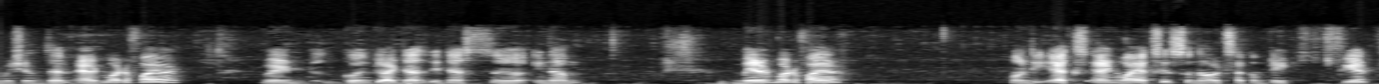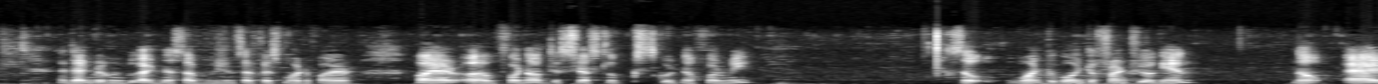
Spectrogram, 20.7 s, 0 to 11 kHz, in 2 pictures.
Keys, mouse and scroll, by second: 0.4-3.5 drag, 7.8 click, 8.3-10.5 middle drag, 10.5 click, 10.8-13.9 drag, 15.1 click, 15.9 click, 16.6-17.6 middle drag, 17.6 KP_1, 18.3-20.1 scroll down 3, 20.1 click.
